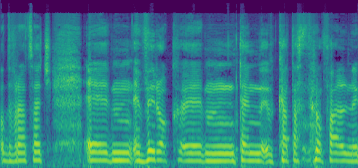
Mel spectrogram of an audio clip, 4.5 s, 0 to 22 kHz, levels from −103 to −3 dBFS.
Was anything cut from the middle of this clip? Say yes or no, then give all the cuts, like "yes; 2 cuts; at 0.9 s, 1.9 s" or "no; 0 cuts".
no; 0 cuts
